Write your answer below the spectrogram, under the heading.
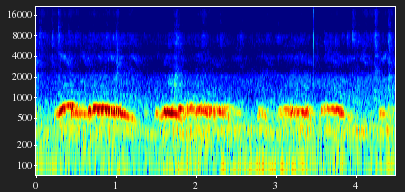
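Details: Spotted dove decoy bird from Lopburi, Thailand, of the middle-voice, one-'kuk' cooing style: clear mellow coos, a long drawn note followed by shorter paired coos, repeated in a gentle rhythm against faint background noise.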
